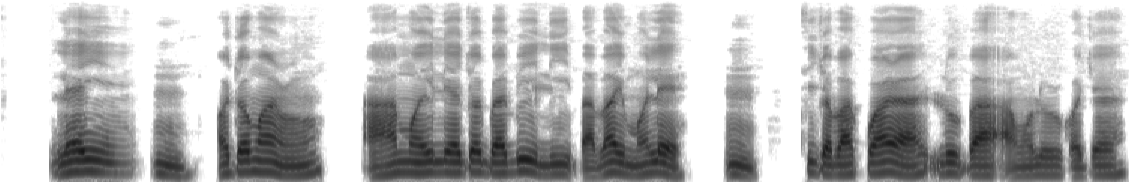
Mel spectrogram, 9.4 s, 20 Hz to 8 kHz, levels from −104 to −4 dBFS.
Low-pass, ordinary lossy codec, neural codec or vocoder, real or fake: none; none; none; real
